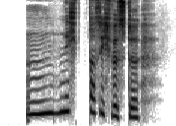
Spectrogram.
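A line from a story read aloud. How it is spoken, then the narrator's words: Stammering. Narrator (German): stotterte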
